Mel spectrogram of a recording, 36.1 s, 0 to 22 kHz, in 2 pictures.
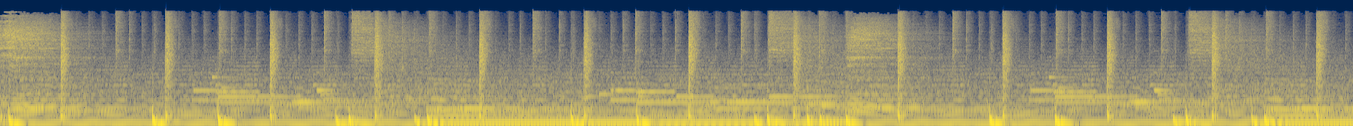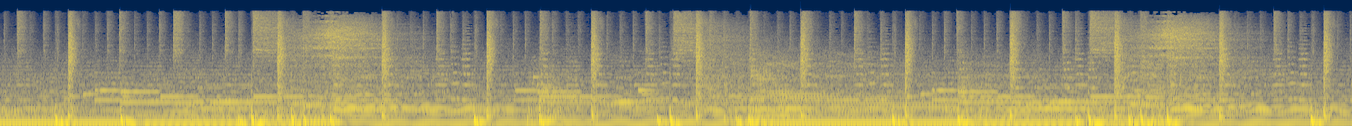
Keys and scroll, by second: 26.4 ctrl+=, 29.5 ctrl+-.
